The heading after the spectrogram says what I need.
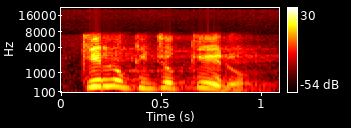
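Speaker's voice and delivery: pitched well up, asking the room; high, inviting question; high rhetorical question. Acted. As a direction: raise the question high to the listeners.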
